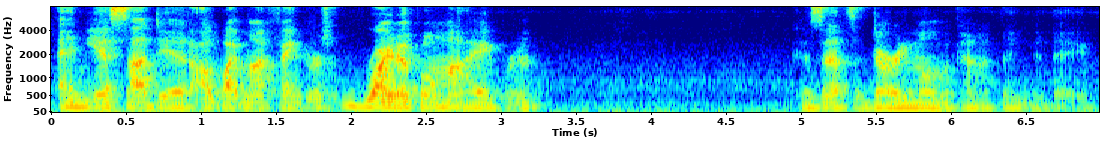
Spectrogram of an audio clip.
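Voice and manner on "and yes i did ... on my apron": usual speaking voice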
